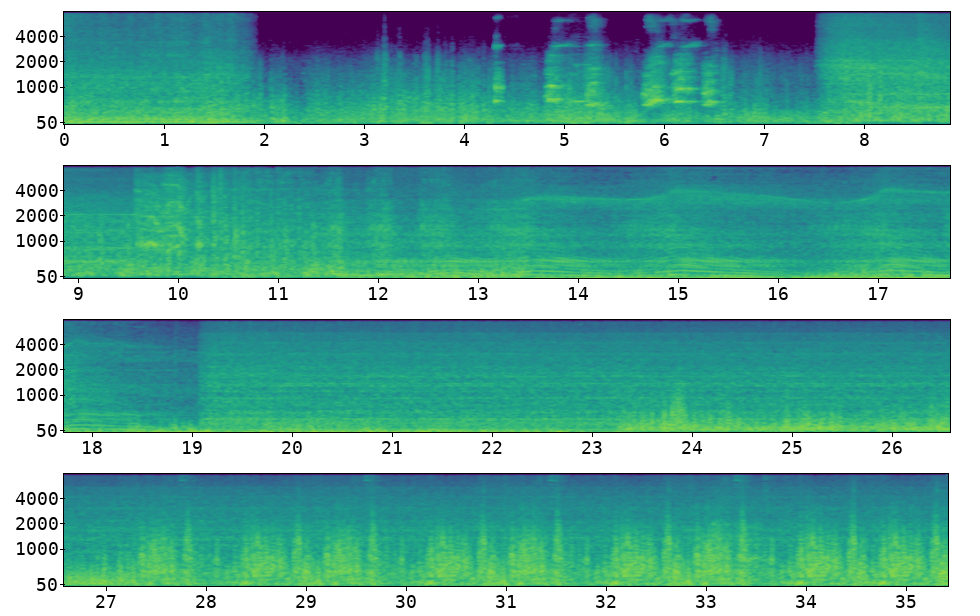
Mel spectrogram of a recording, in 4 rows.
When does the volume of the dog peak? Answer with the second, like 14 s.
6 s.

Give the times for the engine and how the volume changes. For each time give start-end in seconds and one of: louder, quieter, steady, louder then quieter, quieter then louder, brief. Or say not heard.
0.0-1.9 brief
7.5-35.3 quieter.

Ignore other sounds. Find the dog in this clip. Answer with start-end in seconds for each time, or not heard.
4.3-6.5, 33.1-33.6.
